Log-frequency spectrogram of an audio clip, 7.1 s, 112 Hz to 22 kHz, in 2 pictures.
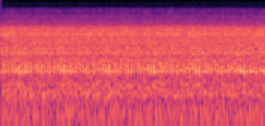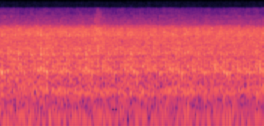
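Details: Hyundai Starex VGT diesel after fixing a P0192 fuel pressure sensor crank/no-start fault: steady, even diesel clatter at idle with no misses, knocks or hunting; idling normally.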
